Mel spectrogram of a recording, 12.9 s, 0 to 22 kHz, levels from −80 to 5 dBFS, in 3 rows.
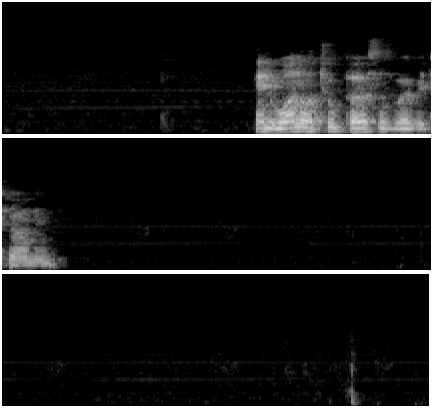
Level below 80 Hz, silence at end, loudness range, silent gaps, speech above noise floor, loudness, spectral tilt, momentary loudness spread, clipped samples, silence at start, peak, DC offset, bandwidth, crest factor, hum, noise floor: -62 dBFS; 0.75 s; 14 LU; none; 54 dB; -18 LUFS; -8.5 dB/octave; 13 LU; under 0.1%; 2.55 s; -2 dBFS; under 0.1%; 6.8 kHz; 22 dB; none; -70 dBFS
